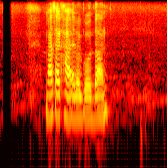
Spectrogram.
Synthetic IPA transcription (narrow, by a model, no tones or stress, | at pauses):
mat͡sakʰaeɾʌɡod̪an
